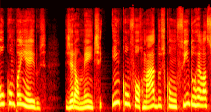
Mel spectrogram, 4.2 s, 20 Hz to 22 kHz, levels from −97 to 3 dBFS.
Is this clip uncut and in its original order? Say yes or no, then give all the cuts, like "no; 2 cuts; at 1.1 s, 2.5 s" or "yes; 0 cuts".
yes; 0 cuts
